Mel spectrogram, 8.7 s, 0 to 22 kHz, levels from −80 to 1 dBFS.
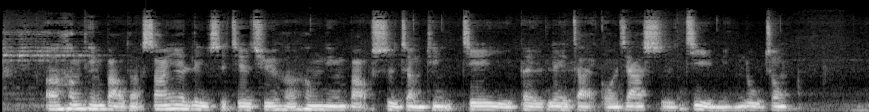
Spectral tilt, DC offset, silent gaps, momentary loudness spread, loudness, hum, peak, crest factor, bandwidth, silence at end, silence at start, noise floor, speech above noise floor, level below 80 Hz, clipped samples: -5 dB/octave; under 0.1%; none; 4 LU; -13 LUFS; none; 0 dBFS; 12 dB; 15 kHz; 0 s; 0.05 s; -41 dBFS; 29 dB; -42 dBFS; under 0.1%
